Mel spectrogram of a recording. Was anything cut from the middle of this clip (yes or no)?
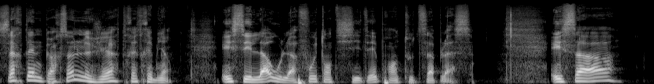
no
